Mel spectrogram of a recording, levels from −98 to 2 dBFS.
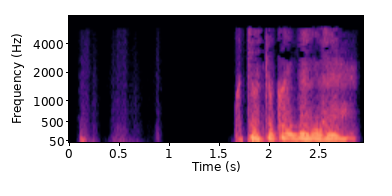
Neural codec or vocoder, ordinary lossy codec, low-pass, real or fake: codec, 16 kHz, 1 kbps, FreqCodec, smaller model; MP3, 24 kbps; 7.2 kHz; fake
